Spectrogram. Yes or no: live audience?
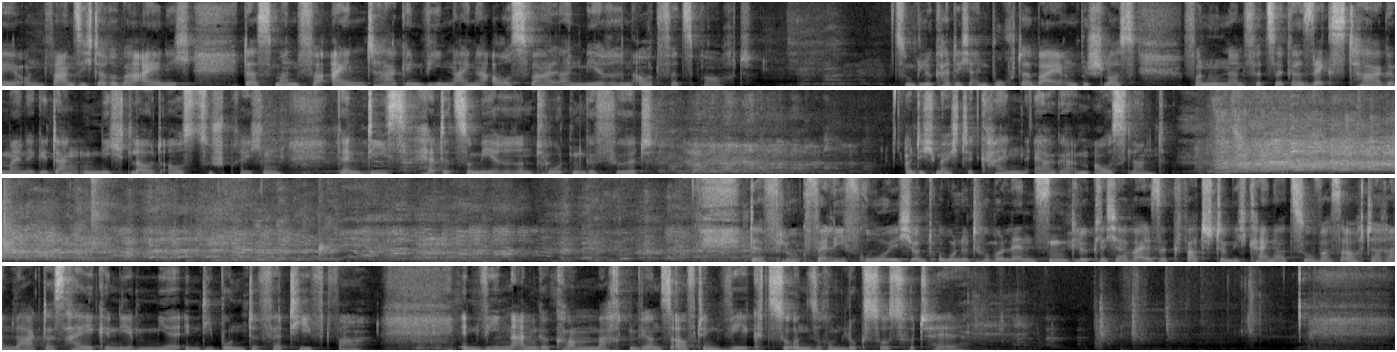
yes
